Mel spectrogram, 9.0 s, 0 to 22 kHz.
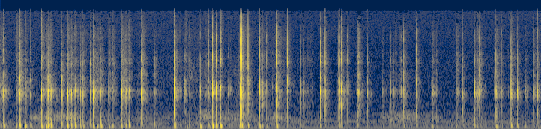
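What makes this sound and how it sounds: A small Field Notes pocket notebook with a dark card cover over paper is held in the hand while fingernails scratch and fingers handle the cover. A quick, irregular series of short, dry scratches, taps and light crinkles is heard, with a faint tone near 1.2 kHz. The sounds are quiet and stop at once with no ring.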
